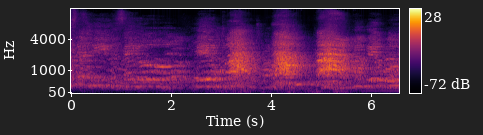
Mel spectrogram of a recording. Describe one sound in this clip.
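A young girl sings loudly into a microphone.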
